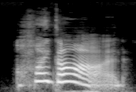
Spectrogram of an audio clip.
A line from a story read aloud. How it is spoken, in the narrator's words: Nick exclaimed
